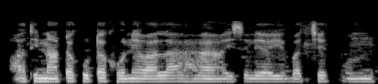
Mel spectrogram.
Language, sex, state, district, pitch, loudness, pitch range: Hindi, male, Bihar, Vaishali, 135 Hz, -16 LUFS, 135-140 Hz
